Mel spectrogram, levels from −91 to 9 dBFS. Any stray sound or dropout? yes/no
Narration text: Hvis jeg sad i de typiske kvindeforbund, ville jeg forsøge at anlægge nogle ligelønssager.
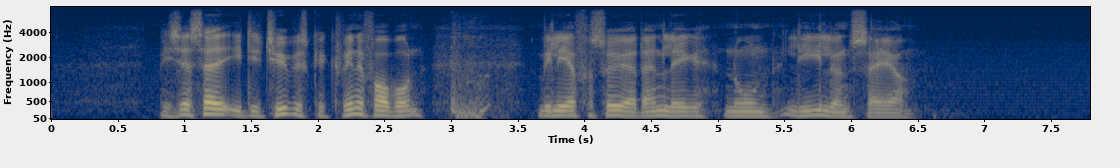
yes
